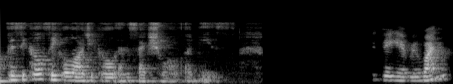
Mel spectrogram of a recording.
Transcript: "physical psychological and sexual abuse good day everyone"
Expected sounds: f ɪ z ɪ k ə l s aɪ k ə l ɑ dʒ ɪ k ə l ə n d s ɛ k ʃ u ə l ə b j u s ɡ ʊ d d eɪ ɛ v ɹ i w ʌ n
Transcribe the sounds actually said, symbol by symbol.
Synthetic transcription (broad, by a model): f ɪ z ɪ k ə l s aɪ k ə l ɑ dʒ ɪ k ə l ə n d s ɛ k ʃ u ə l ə b j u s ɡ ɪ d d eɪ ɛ v ɹ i w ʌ n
